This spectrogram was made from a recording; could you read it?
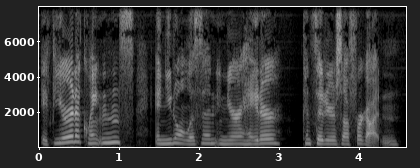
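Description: A hoarse woman with a raspy voice, co-hosting a podcast in casual, joking chat. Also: medium pitch, animated, fairly quick, a little mellow, no room sound, clean studio sound. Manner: joking, drawling, breaks into laughter. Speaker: podcast co-host. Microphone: studio microphone.

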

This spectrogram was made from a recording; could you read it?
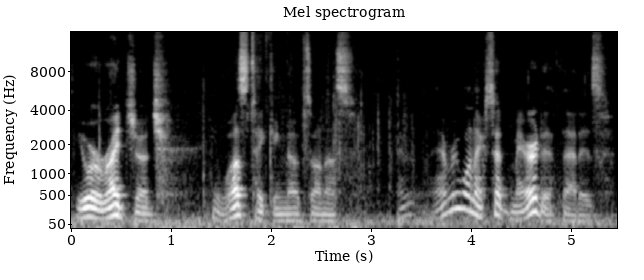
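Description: A man's voice: mid-range voice, very animated, normal speed, fairly bright tone. Congressman for vintage-style radio thriller, male actor: arrogant yet capable, uneasy, swinging intonation, some noise behind. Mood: guarded. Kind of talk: golden age radio drama acting.

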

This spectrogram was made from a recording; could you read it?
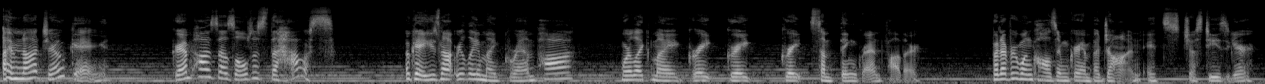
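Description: A woman's voice: mid-range voice, expressive, measured pace, over music. A woman playing an earnest, enthusiastic young girlfriend in an audio story, sincere and matter-of-fact. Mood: amused, earnest.

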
